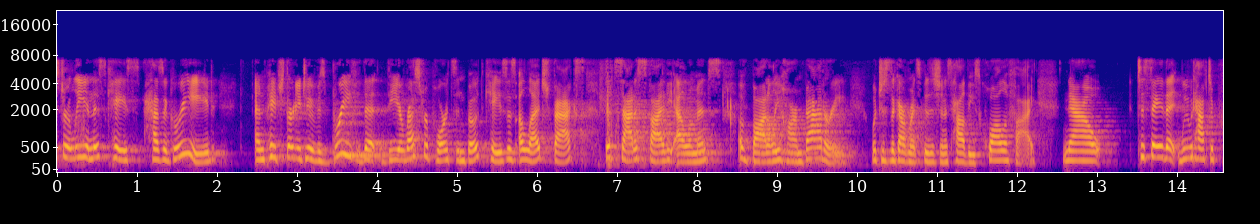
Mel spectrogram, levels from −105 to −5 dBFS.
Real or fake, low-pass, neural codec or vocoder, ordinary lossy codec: real; 7.2 kHz; none; Opus, 64 kbps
